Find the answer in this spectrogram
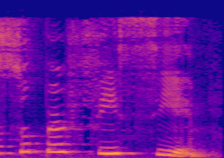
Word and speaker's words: superfície: Na palavra superfície, eu já tenho acento, mas vamos chamar a palavra para identificar, né? Superfície. Então, qual é a sílaba tônica dessa palavra? Fi.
